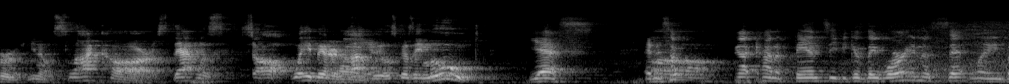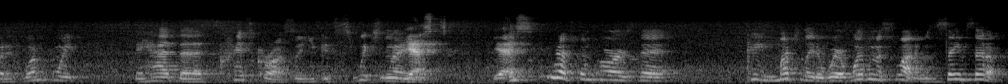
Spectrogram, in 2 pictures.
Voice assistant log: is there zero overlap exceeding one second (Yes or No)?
Yes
